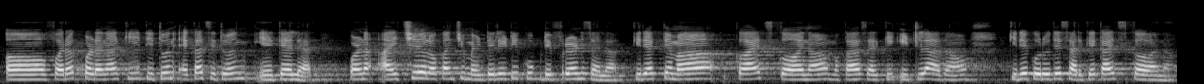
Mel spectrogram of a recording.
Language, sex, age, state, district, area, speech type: Goan Konkani, female, 18-30, Goa, Bardez, urban, spontaneous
